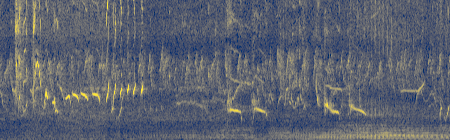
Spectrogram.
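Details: Oriental magpie-robin in provoking song for rivals: quick rhythmic run of sharp notes and whistles in the first three seconds, then scattered slurred whistles as a low engine rumble grows louder.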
